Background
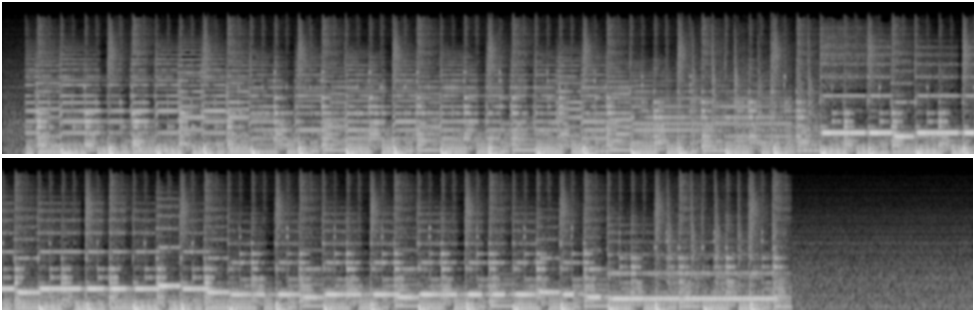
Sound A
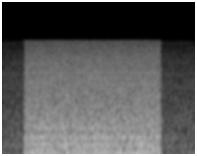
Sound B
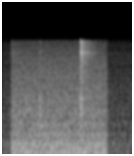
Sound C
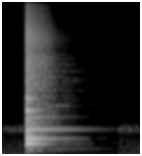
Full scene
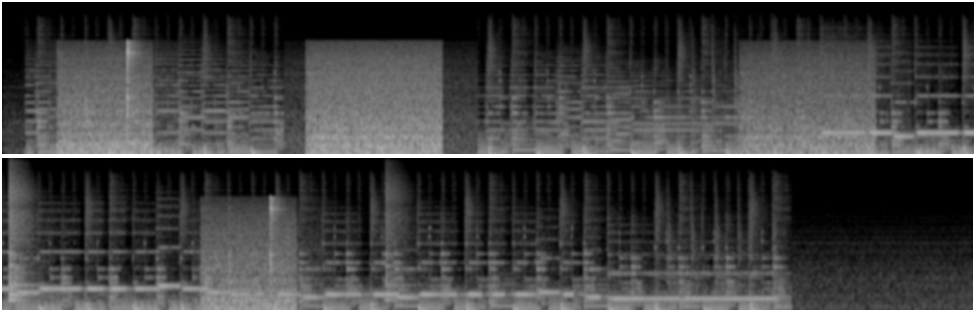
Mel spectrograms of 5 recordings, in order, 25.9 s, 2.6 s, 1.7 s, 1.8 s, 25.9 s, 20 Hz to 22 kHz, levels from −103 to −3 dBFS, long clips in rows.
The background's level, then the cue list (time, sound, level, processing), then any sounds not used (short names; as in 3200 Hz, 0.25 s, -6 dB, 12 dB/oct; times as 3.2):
background -17.5 dB
0.61 add B -2.5 dB
3.75 replace with A -4.5 dB
9.53 add A -10.5 dB
12.73 add C -7 dB
15.48 add B -5.5 dB
17.75 add C -16 dB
